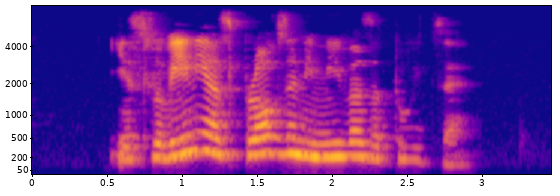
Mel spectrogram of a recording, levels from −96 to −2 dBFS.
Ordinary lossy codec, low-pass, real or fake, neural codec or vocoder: none; 7.2 kHz; real; none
